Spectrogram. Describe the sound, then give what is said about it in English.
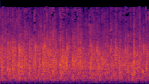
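A crowd claps steadily, a dense, even wash of many hands applauding at moderate volume throughout, with no pauses or voices rising above it. “I think that deserves an incredible round of applause.”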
